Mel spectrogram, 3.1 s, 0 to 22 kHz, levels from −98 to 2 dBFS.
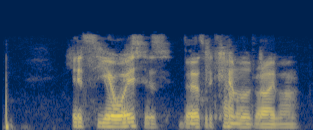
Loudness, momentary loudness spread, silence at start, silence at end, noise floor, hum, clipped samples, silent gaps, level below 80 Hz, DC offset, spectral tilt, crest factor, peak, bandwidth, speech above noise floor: -20 LUFS; 14 LU; 0.05 s; 0.15 s; -65 dBFS; none; under 0.1%; none; -50 dBFS; under 0.1%; -5 dB/octave; 18 dB; -2 dBFS; 7.8 kHz; 45 dB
